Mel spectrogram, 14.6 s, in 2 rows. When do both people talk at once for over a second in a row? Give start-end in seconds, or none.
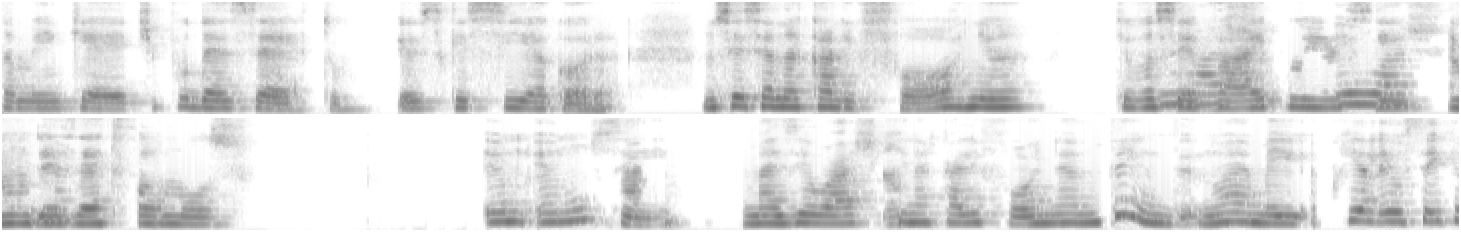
5.8-7.7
